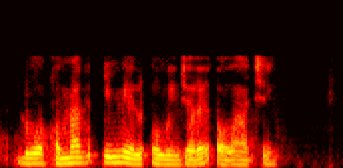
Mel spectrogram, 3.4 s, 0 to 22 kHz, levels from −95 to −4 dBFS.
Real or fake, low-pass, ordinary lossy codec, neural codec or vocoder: fake; 5.4 kHz; none; codec, 16 kHz, 2 kbps, FreqCodec, smaller model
